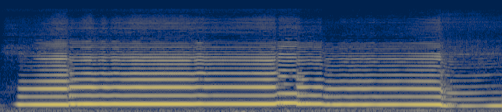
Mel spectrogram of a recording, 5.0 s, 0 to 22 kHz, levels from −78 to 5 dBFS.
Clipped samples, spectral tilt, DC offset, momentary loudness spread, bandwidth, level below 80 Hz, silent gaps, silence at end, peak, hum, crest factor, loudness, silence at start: under 0.1%; -5 dB/octave; under 0.1%; 6 LU; 11.5 kHz; -46 dBFS; none; 0 s; -6 dBFS; none; 8 dB; -14 LUFS; 0.15 s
